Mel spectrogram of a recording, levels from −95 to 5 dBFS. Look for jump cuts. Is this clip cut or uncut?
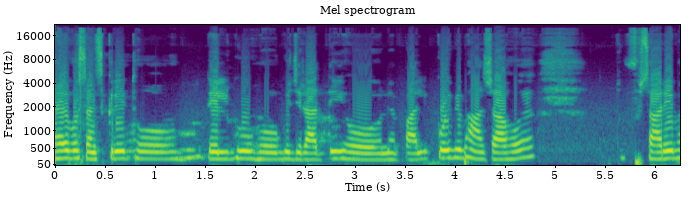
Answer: uncut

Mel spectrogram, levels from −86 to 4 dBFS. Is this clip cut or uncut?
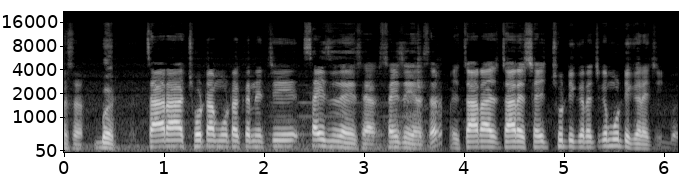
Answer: cut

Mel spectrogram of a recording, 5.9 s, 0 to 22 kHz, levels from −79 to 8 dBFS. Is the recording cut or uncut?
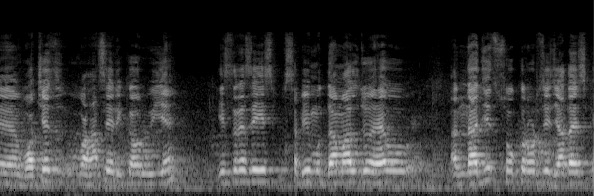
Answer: uncut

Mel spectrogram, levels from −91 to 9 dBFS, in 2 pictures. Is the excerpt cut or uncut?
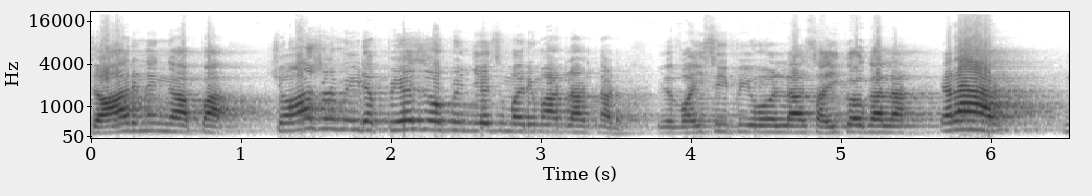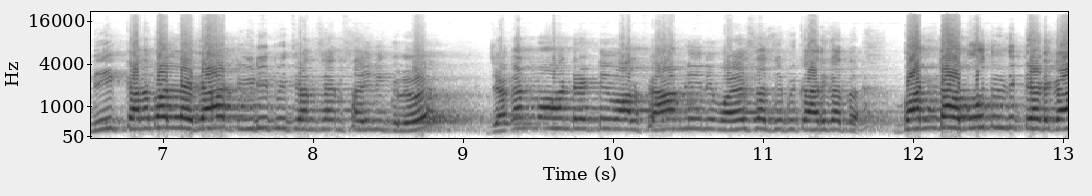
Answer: uncut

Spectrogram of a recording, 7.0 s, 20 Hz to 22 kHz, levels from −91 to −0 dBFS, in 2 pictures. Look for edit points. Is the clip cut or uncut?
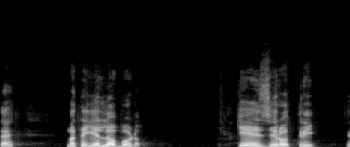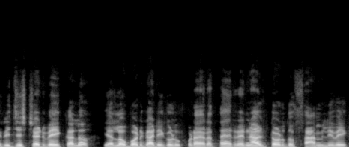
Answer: uncut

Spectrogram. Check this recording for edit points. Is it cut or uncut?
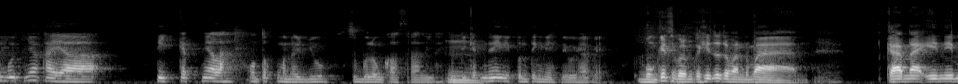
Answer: uncut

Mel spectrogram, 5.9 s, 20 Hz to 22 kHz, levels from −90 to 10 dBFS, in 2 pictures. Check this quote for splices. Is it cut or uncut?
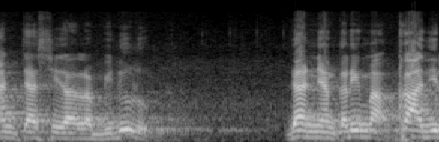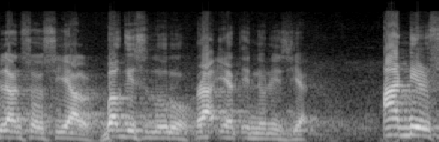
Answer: cut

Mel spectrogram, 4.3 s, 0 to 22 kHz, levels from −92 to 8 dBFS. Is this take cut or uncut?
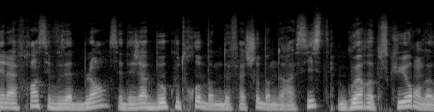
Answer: uncut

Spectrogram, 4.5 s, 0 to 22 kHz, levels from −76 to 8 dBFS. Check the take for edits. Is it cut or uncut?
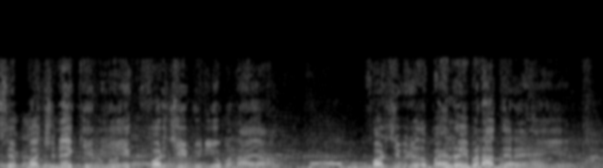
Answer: uncut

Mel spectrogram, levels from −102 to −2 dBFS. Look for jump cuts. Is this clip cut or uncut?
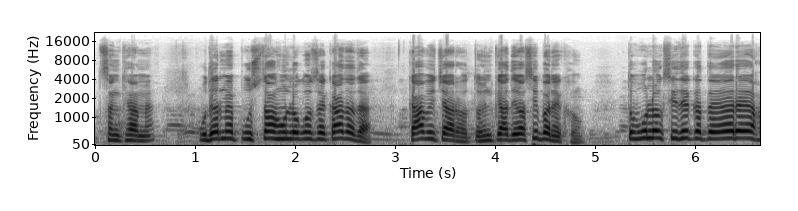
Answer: uncut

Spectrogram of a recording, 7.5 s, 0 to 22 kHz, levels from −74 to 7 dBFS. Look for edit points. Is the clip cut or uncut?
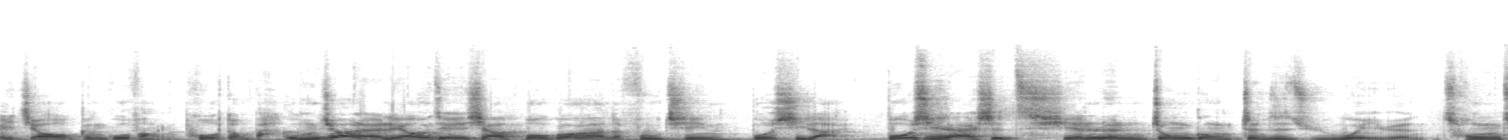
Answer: cut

